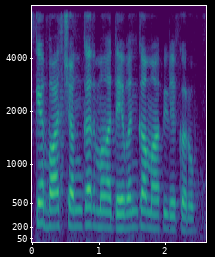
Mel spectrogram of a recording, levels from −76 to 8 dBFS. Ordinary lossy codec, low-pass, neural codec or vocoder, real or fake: Opus, 64 kbps; 7.2 kHz; codec, 16 kHz, 0.8 kbps, ZipCodec; fake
